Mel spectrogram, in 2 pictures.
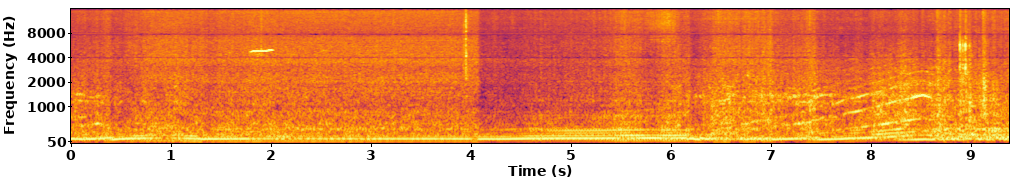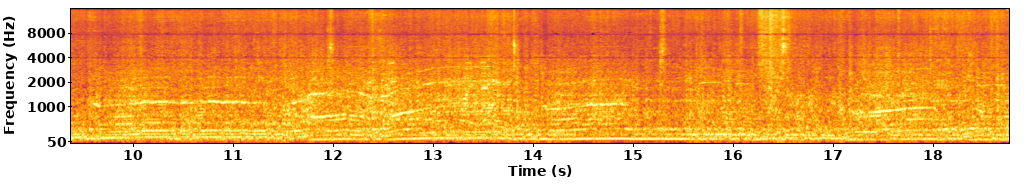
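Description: Rally car engine heard from inside the cabin, its pitch repeatedly climbing under throttle and dropping back, with a steep rise about eight seconds in.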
